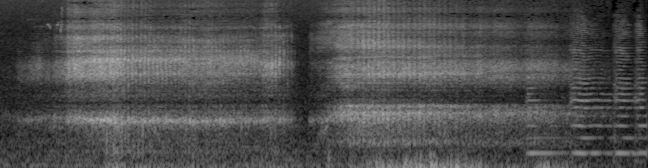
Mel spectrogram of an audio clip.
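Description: Snoring from a tired person dozing off after a day of much walking: two long, rasping breath swells, fairly faint and slow, with a brief steady tone entering near the end.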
